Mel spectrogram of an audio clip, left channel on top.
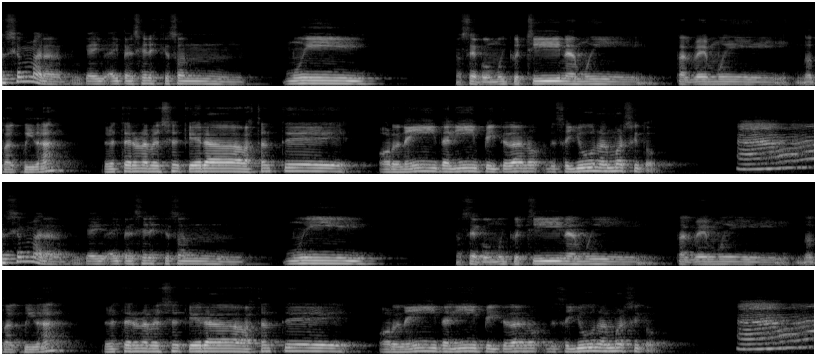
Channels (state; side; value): normal; both; correlation 0.56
